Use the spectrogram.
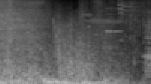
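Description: Shotgun blasts in Destiny Iron Banner PvP, heavy booming shots packed into a brief burst of loud, dense game combat noise.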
